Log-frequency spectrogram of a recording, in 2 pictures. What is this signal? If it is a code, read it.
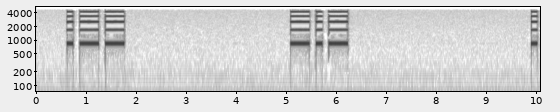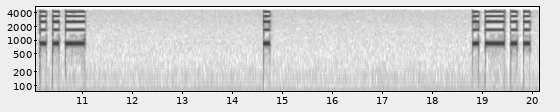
Morse code, heard as a keyed tone, about 9 wpm, spaced as for 2 wpm, 850 Hz. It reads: WKVEL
